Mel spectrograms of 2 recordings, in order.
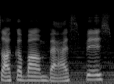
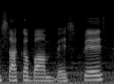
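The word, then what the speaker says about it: Sacabambaspis: I know it's pronounced Sakabomb Baspis, but I always default to saying Sakabomb Bispis.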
